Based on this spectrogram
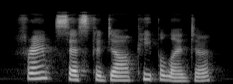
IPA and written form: franˈtʃeska da (p)poˈlɛnta (Francesca da Polenta)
